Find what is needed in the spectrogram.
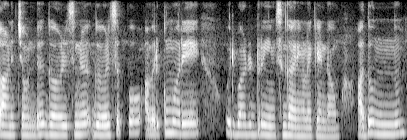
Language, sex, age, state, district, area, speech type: Malayalam, female, 18-30, Kerala, Ernakulam, rural, spontaneous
